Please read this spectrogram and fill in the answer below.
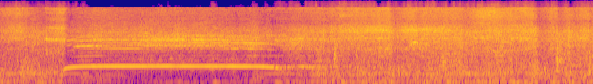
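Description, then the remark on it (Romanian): A narrow-gauge steam train (mocănița) rolls through the Hârtibaciu Valley in the hills of Transylvania with a steady rumbling clatter, and a long, steady steam whistle sounds for about two seconds near the start before the running noise carries on alone. “Plimbarea cu mocănița pe Valea Hârtibaciului este un alt prilej de a simți parfumul romantic al colinelor Transilvaniei.”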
